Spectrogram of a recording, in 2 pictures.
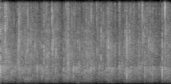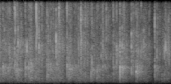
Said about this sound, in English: Give the Lord a clap offering this morning.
